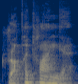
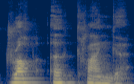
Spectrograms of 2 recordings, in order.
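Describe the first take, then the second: First: The phrase is said at normal conversational speed. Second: The phrase is said slowly and carefully. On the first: "And at normal speed" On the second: "So the whole thing is"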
